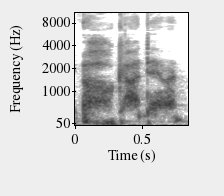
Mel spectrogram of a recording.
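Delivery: whispered under the breath; barely voiced, resigned groan to yourself; hushed private curse as the boss begins; dreading aside. Retold dread at boss's news.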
